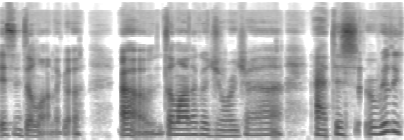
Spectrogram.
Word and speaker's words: Dahlonega: We kept saying Dahlonega, but I think Dahlonega. I think it's Dahlonega. You got to say it right.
